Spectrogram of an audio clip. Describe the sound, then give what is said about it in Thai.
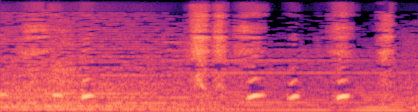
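A frightened child cries in short, breathy whimpers and wails. Several brief sobs come in quick succession, broken by gasping breaths, against a quiet background. “เด็กนี่เริ่มร้องไห้แสดงว่าเริ่มหายตกใจแล้ว”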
